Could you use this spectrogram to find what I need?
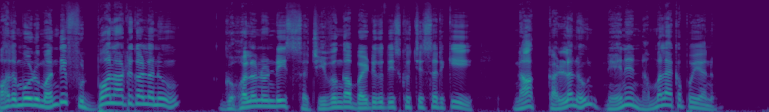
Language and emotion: Telugu, surprised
